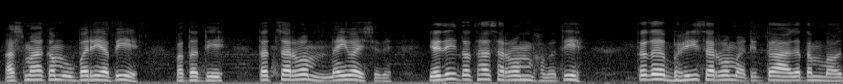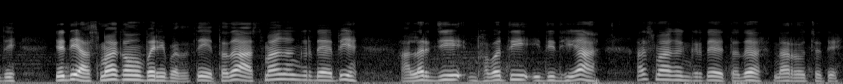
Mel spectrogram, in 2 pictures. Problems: none marked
